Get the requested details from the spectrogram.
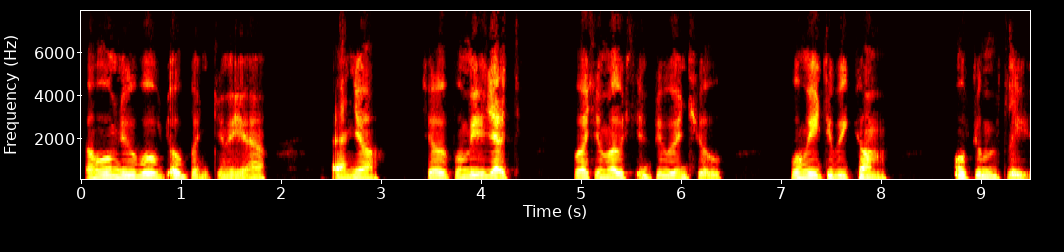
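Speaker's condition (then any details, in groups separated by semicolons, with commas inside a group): Spinal muscular atrophy type 2; type 2, progressive, severe disability; weakening over time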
